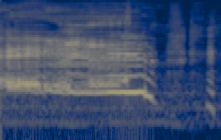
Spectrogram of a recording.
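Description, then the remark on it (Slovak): A voice imitates a squealing pig with one long, strained, high-pitched squeal that holds steady for over a second before dropping off sharply. A faint breathy sound follows. “Zrazu tam kvičí prasa, ako keby zabíjačka bola.”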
